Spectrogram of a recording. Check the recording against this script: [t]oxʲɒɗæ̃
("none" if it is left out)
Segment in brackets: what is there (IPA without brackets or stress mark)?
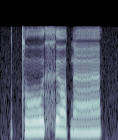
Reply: t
